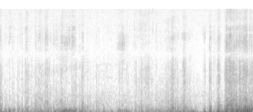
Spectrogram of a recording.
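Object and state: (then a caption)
Beeswax food wrap. A beeswax cloth food wrap is held at an angle while long nails scratch and tap across its surface and edges. The result is an uneven run of soft, muffled crinkling scratches and light taps, heavy in the low end, growing louder toward the end.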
